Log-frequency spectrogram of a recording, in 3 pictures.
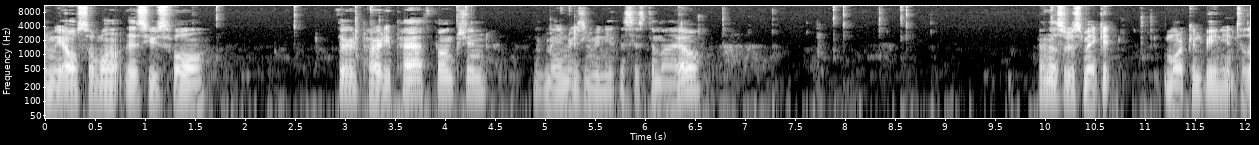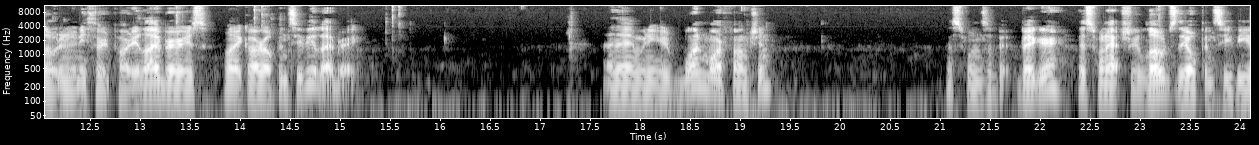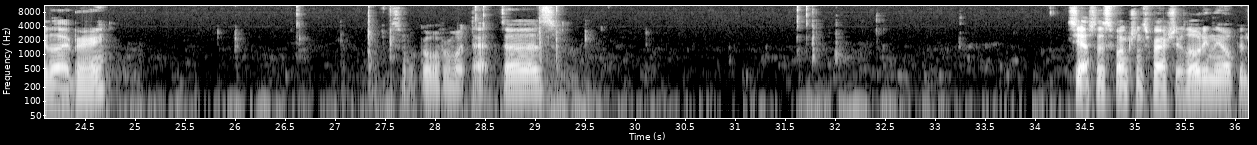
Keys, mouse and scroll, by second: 1.8 click, 3.1 ctrl+c, 4.2 click, 5.0 ctrl+v, 7.9 click, 10.1 click, 14.2 click, 18.8 alt+Tab, 19.7-21.1 scroll down 3, 23.3 click, 27.3 ctrl+c, 28.4 click, 29.0 ctrl+v, 30.6-31.7 scroll up 2, 31.7 click, 32.0-33.3 scroll up 2.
